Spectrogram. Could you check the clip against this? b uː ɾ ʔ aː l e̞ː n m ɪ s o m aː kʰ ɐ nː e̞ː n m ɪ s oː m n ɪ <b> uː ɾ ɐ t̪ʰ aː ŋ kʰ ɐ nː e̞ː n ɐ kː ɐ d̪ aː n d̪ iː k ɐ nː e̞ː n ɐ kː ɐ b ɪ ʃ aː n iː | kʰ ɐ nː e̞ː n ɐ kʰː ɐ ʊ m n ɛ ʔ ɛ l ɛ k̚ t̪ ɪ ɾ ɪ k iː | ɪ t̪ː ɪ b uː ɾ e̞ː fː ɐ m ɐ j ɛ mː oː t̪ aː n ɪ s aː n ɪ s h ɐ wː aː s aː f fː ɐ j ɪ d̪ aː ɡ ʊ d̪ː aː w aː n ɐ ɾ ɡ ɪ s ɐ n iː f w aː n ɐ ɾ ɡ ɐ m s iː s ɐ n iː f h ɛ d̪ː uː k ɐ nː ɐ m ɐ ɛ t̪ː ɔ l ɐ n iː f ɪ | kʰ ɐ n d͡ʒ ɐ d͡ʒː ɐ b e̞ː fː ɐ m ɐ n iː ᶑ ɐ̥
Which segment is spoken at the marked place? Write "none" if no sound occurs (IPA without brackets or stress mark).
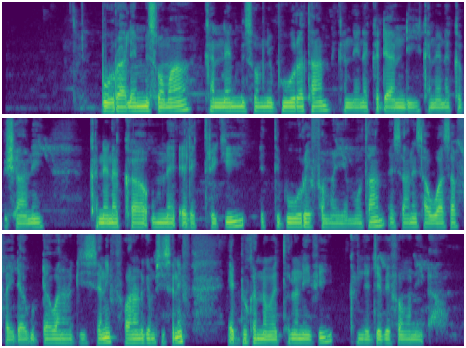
b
